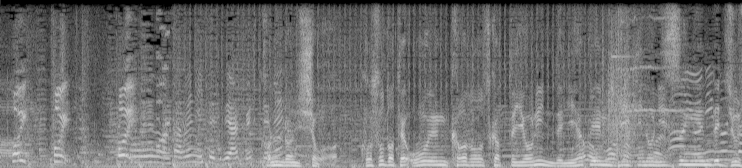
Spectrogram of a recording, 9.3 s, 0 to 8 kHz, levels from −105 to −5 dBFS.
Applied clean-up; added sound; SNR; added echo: none; none; none; none.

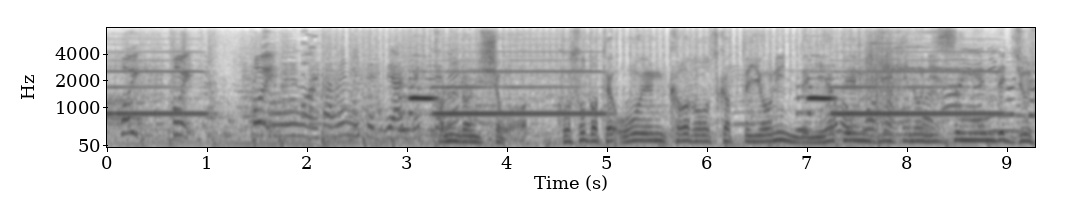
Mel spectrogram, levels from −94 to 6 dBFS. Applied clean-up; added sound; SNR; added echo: none; Wind instrument, woodwind instrument; 0 dB; none.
